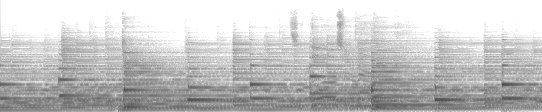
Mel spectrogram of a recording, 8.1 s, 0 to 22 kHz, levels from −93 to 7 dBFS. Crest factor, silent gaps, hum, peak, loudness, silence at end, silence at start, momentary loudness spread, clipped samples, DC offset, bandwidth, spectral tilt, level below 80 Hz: 18 dB; none; none; -14 dBFS; -33 LUFS; 0 s; 0 s; 8 LU; under 0.1%; under 0.1%; 14.5 kHz; -6.5 dB/octave; -60 dBFS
